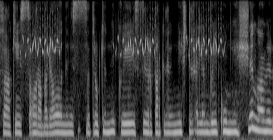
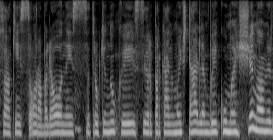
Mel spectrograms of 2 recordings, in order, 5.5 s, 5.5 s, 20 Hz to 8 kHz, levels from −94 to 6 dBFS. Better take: second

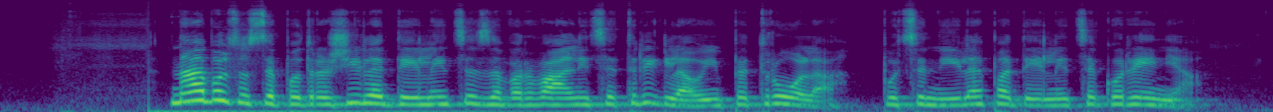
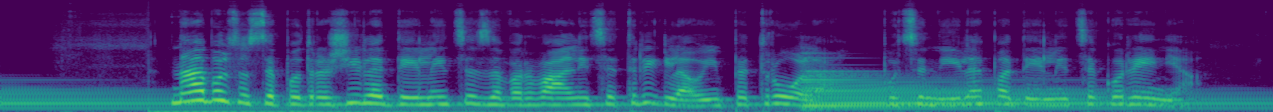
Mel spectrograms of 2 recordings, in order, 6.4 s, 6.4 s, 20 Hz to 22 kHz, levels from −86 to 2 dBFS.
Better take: first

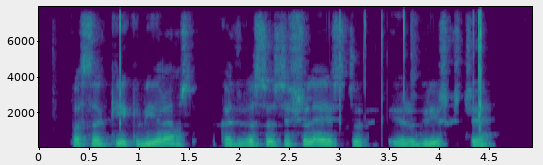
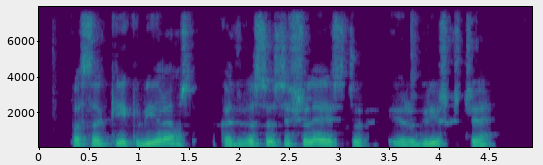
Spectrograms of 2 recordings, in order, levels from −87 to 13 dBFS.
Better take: second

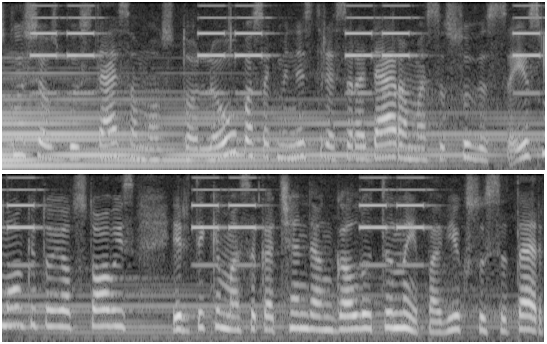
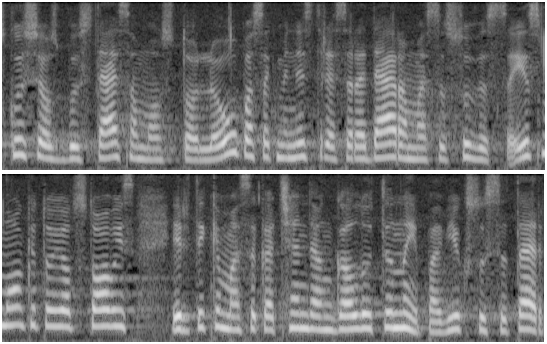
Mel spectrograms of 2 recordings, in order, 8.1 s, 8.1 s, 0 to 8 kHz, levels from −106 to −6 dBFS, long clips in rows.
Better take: second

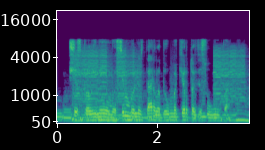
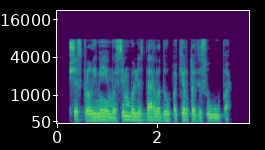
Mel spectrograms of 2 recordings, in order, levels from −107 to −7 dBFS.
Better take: second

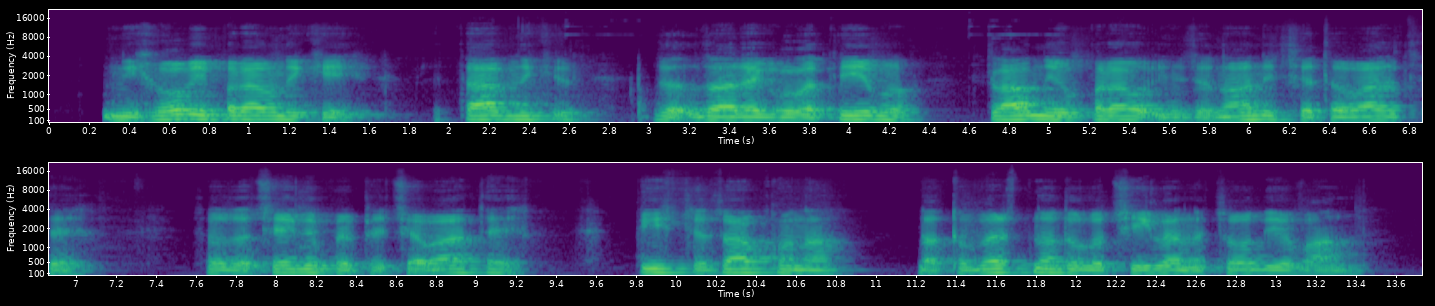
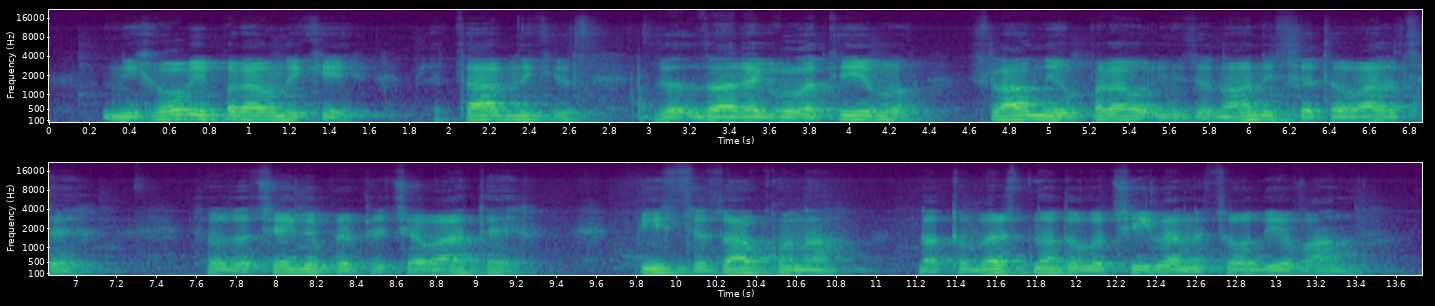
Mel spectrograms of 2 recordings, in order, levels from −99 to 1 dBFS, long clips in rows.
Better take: second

